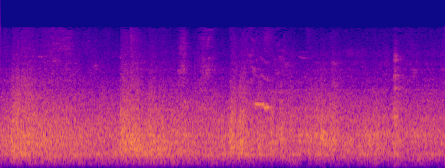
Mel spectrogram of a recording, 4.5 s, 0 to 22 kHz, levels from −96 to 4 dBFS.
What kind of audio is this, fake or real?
real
